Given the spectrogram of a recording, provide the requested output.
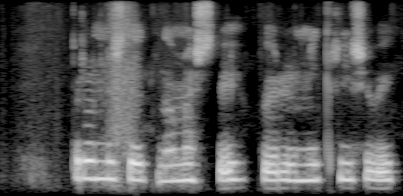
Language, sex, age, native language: Icelandic, female, 15, Icelandic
